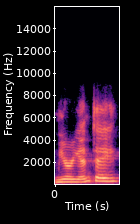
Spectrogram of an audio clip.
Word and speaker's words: Muriente: pierce nicole bates reuben is it muriente did i pronounce that correctly yes ma'am okay um trish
